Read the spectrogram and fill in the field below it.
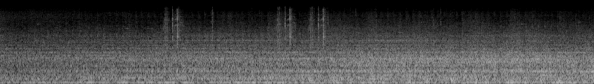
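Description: Train wheels clatter and squeal over the rails.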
